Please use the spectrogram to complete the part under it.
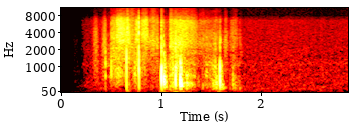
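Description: Clothing rustles and rubs close against the microphone.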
